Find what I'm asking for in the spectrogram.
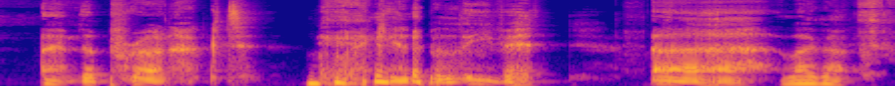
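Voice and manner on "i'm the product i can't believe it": gritty, rasping, gravelly voice. Imagining everyone turning into robots, some guy going, gravelly voice. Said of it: "Some guy with a gravelly voice going".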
